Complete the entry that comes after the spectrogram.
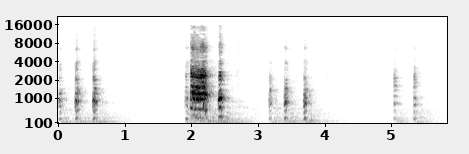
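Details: Hen summoning a rooster, played as a lure: pairs of short clucks, a loud raspy squawk near two seconds, more paired clucks, and a faint low hum beneath some notes.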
